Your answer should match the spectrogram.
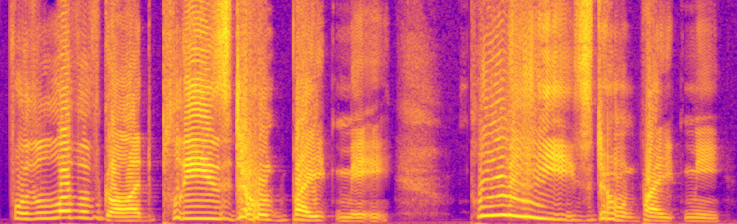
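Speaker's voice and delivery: drawn-out, loud begging; hammed-up pleading, stretching the "please"; mock desperate plea. Retold plea to the bird.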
